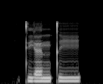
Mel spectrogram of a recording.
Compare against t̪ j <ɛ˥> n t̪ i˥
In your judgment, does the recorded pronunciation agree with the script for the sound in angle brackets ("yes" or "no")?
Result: yes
